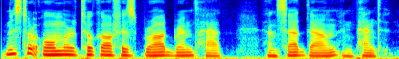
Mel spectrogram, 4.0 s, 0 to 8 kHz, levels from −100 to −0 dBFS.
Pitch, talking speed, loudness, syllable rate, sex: 125 Hz, 195 wpm, -17 LUFS, 4.6 syllables/s, male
